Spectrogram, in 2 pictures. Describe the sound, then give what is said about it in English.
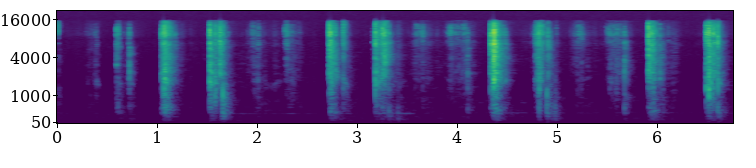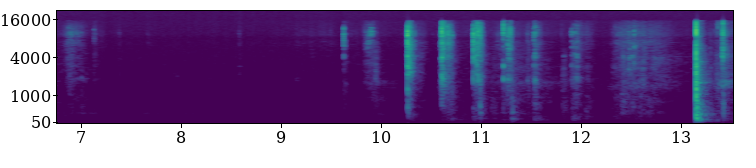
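A person's own playing cards being shuffled, heard as a run of crisp, snappy clicks in an uneven rhythm, pausing for a few seconds before another quicker burst of card snaps. No talking. “I like the sound of my cards shuffling.”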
